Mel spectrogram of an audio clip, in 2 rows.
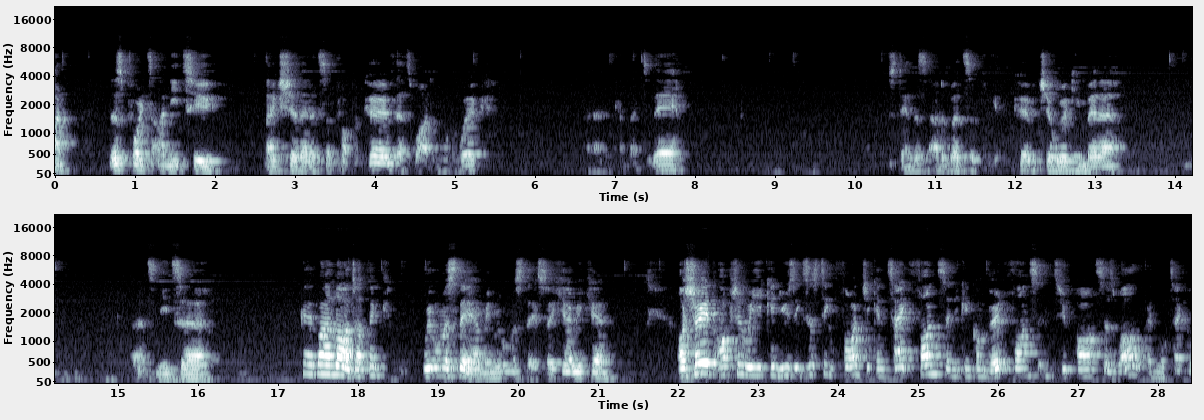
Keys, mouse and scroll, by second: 7.6-8.0 ctrl+scroll down 1, 8.8-14.0 drag, 15.0 ctrl+scroll down 1, 15.2-16.2 ctrl+scroll up 1, 16.8-17.7 ctrl+scroll down 1, 17.7-18.2 scroll up 1.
